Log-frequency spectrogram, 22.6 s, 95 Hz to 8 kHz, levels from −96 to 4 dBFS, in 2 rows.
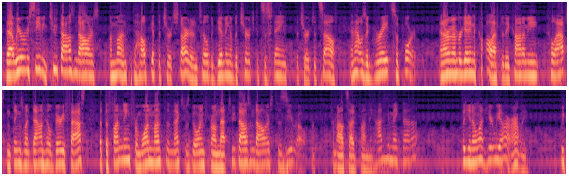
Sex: male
